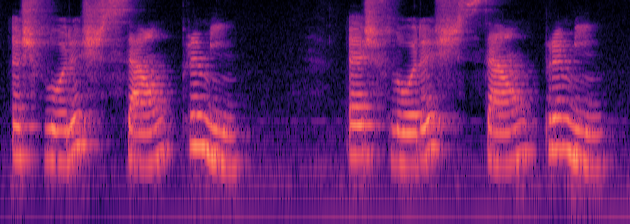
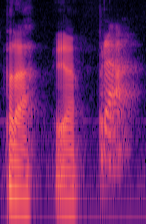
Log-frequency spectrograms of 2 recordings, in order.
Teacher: para is one of those words in that sentence that isn't stressed, so it's being reduced to the sound Pra.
